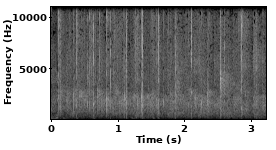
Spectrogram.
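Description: Sustained clapping from an audience in Jacksonville applauding a woman, a dense steady patter of many hands at moderate loudness with no voices standing out.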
